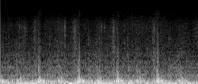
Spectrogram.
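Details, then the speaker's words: Car idling on the ground, steering wheel rocked rapidly with wheels held on pavement: a dull low thump about every 0.4 s from play on the driver's side, a worn tie rod end; passenger-side end recently replaced. "that means there's play in the system and so now I'm pretty convinced and it sounds like it's on the driver's side"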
